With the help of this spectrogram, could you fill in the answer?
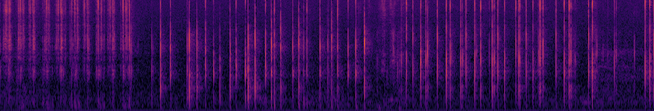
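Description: A handheld blue smartphone is tapped and scratched on its back and screen side with long teal nails. The result is a rapid series of sharp, bright clicks with almost no ring, mixed with soft scratchy sweeps.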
